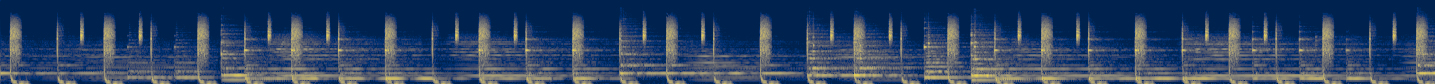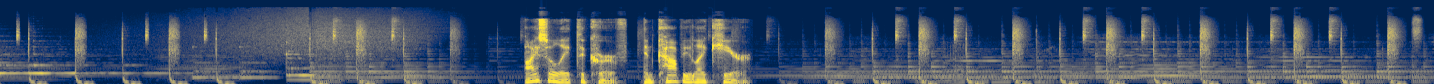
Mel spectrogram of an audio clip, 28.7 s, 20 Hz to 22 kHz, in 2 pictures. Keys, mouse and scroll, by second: 0.3 scroll up 1, 0.5 right click, 1.0 scroll down 1, 1.1 scroll up 1, 1.3 right click, 1.8 scroll down 1, 2.1 scroll up 1, 2.2 right click, 3.2-3.6 scroll up 1, 3.6 scroll down 1, 3.9 right click, 4.6 scroll up 1, 4.8 right click, 5.2-5.8 scroll down 1, 5.8 click, 6.3-9.2 right drag, 9.2 Return, 9.4-10.5 typing, 11.7-14.1 drag, 14.5 Delete, 15.2 click, 15.8 scroll up 1, 16.6 click, 18.6-19.6 typing, 18.9 Return, 19.2 click, 19.8 Return, 21.1 click, 22.6 Escape, 23.1 click, 23.4-23.8 scroll down 1, 23.8 right click, 24.1 Escape, 24.1 click, 24.7 Escape, 24.9 click, 25.6 right click, 25.9-26.9 typing, 27.5 scroll down 1, 27.8 right click.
